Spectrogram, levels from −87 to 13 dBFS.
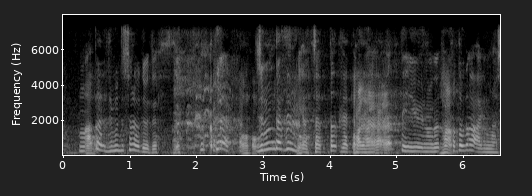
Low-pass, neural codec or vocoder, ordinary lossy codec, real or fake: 7.2 kHz; vocoder, 22.05 kHz, 80 mel bands, HiFi-GAN; none; fake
